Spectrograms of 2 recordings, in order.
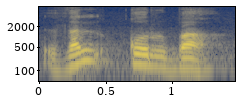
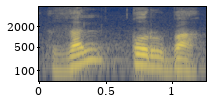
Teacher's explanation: ذال پر جو زبر ہے اس سے القربہ کی لام ساکن کے ساتھ ملائیں گے اور درمیان میں سے الف یعنی حمزہ کو حذف کیا جائے گا. اسے ہم پڑھیں گے ذل قربہ.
